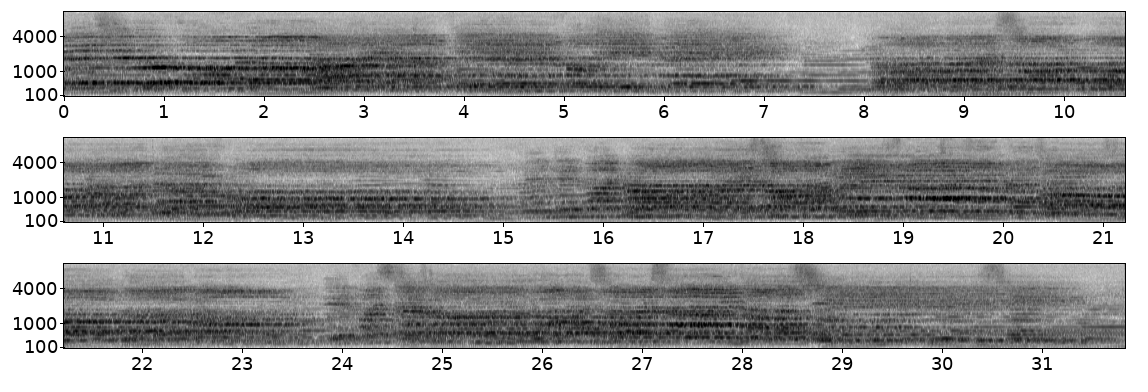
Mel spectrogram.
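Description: A church choir of mixed voices singing a sacred choral piece, in long phrases with brief pauses between them about every eight seconds.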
